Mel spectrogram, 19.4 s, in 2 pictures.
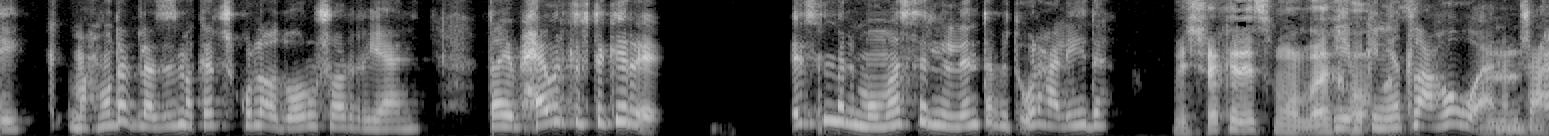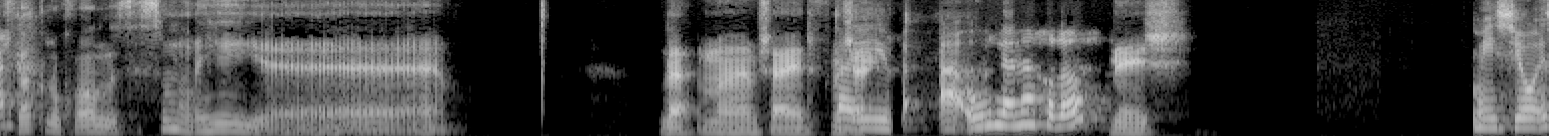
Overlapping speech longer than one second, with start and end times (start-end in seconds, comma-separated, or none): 8.3-10.0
